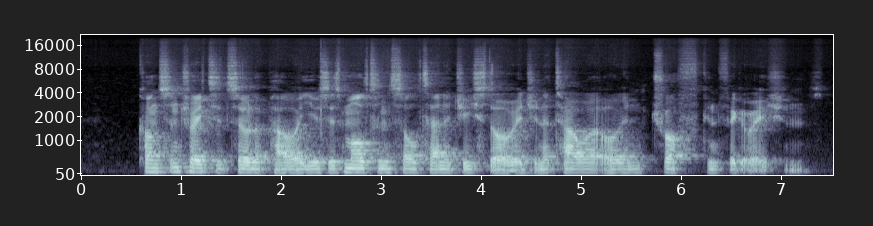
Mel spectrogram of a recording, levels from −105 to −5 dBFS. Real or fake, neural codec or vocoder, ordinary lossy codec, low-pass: real; none; none; 19.8 kHz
